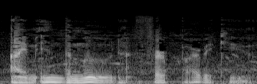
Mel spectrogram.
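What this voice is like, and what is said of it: Whispering. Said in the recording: “It's hard when you're whispering. ... I'm supposed to whisper”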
